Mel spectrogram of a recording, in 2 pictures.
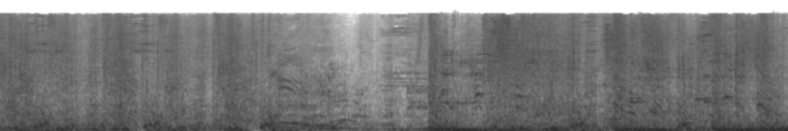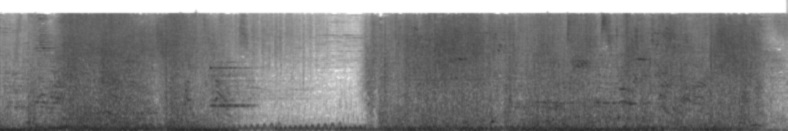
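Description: Booming blasts and rumbling explosions from a turret being destroyed in the video game Cyclops, loud and continuous with dense crashing layers and brief lulls, a voice speaking over parts of it.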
